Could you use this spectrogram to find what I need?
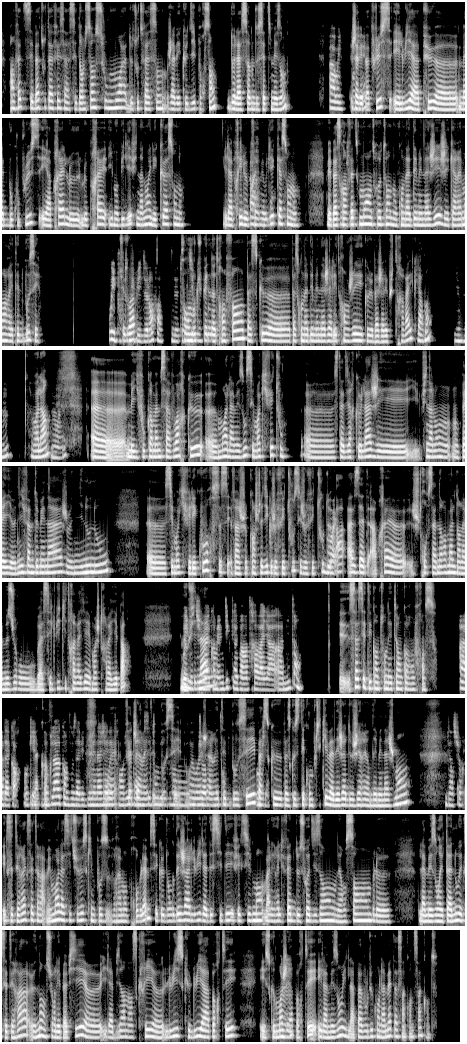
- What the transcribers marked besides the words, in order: tapping
- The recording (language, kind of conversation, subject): French, advice, Comment gérer des disputes financières fréquentes avec mon partenaire ?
